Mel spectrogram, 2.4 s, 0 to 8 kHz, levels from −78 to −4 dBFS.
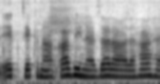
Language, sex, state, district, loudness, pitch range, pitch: Hindi, female, Jharkhand, Palamu, -13 LUFS, 185-200 Hz, 195 Hz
